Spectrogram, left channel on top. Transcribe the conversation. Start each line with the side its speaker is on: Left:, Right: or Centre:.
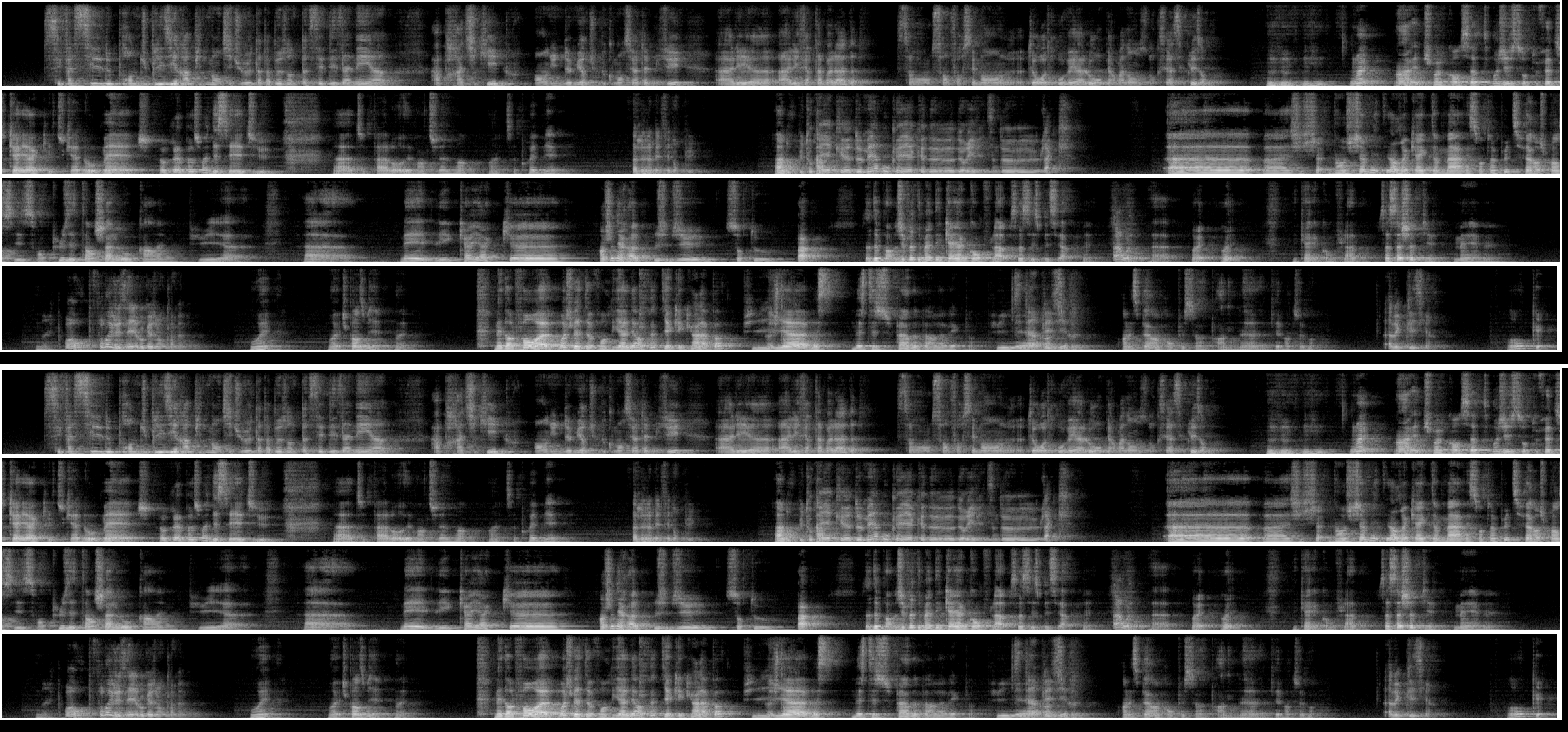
Left: C'est facile de prendre du plaisir rapidement, si tu veux. T'as pas besoin de passer des années à pratiquer. En une demi-heure, tu peux commencer à t'amuser, à aller, euh, à aller faire ta balade sans, sans forcément euh, te retrouver à l'eau en permanence. Donc c'est assez plaisant.
Right: Mhm, mhm. Ouais, ouais, je vois le concept. Moi, j'ai surtout fait du kayak et du canot, mais j'aurais besoin d'essayer du, euh, du paddle éventuellement. Ouais, ça pourrait être bien.
Left: Ça,
Right: Hmm.
Left: j'ai jamais fait non plus.
Right: Ah non?
Left: Plutôt kayak
Right: Ah.
Left: de mer ou kayak de, de, rivi- de lac?
Right: Euh, bah, j'ai ja- non, j'ai jamais été dans un kayak de mer. Ils sont un peu différents, je pense. Ils sont plus étanches à l'eau quand même. Puis, euh, euh, mais les kayaks, euh, en général, j- j'ai surtout, ah, ça dépend. J'ai fait des- même des kayaks gonflables, ça c'est spécial.
Left: Ah ouais?
Right: Euh, ouais, ouais, des kayaks gonflables. Ça s'achète bien, mais, mais... mm,
Left: Ouais, faut Vraiment, faudrait que j'essaye à l'occasion quand même.
Right: Ouais, ouais, je pense bien, ouais. Mais dans le fond, euh, moi, je vais devoir y aller. En fait, il y a quelqu'un à la porte, puis...
Left: Euh, Je t'en
Right: euh,
Left: prie.
Right: mais mais c'était super de parler avec toi, puis
Left: C'était
Right: euh,
Left: un plaisir.
Right: en espérant, en espérant qu'on peut se reprendre euh, éventuellement.
Left: Avec plaisir.
Right: Ok,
